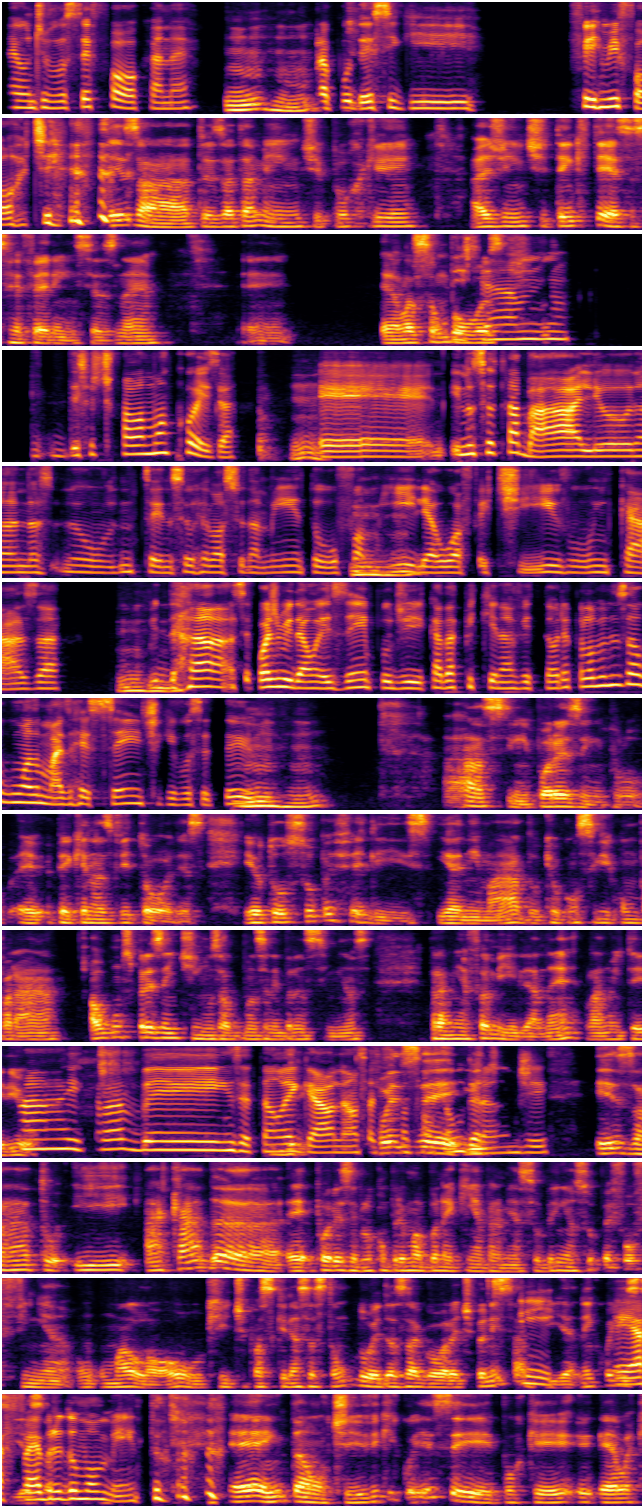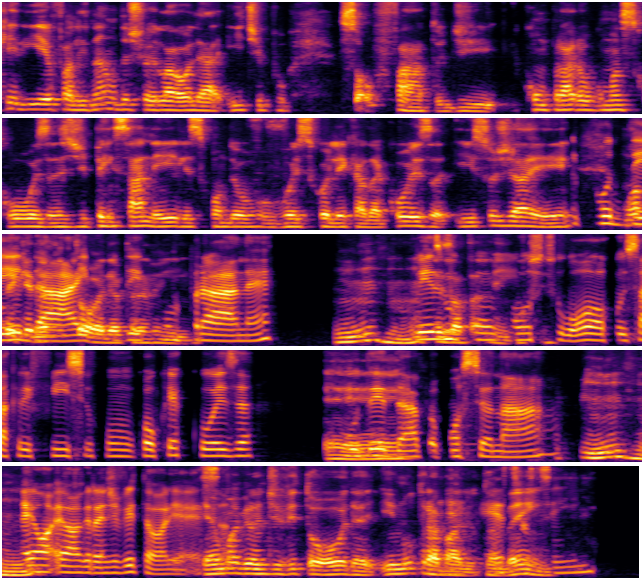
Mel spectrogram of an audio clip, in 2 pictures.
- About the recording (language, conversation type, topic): Portuguese, podcast, Quais pequenas vitórias te dão força no dia a dia?
- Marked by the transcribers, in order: tapping; laugh; laughing while speaking: "dá"; other background noise; laugh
